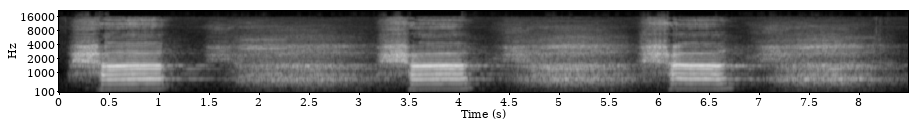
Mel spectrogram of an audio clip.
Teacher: حلق کا درمیان، وسط حلق ہے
